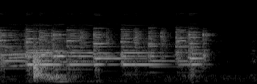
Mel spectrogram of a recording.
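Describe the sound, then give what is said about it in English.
A bright, cheerful ringtone on a detective's phone plays a quick melodic pattern of bouncy tones for about two seconds, then cuts off abruptly into quiet. “And that's when the detective's phone goes off.”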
